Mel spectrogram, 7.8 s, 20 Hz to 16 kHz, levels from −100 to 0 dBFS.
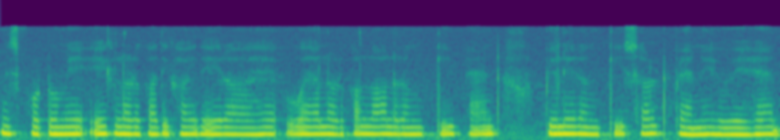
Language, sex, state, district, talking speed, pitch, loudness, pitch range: Hindi, female, Bihar, Samastipur, 175 wpm, 185 Hz, -12 LUFS, 180-190 Hz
